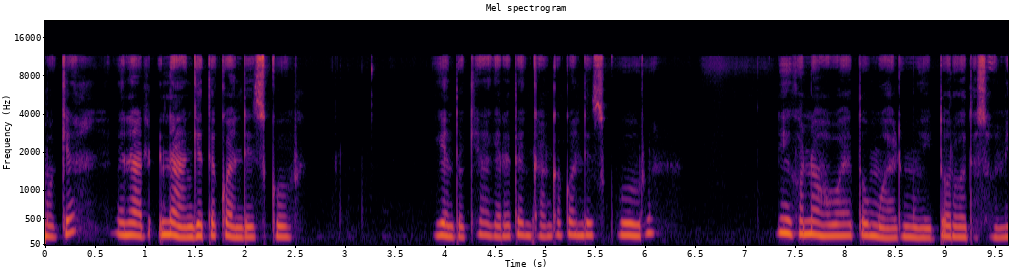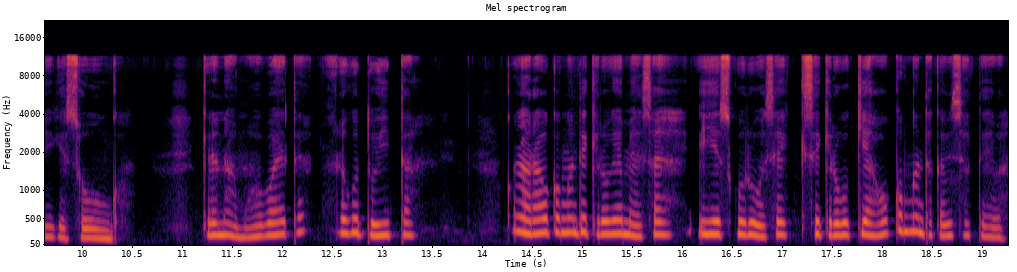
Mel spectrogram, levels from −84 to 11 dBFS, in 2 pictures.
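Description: Nothing goes wrong anywhere in this bit of speech, so there aren't any technical faults to point out.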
